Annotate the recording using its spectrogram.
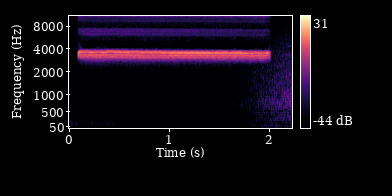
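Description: A referee's whistle blown in one long, steady, high-pitched blast lasting about two seconds, which cuts off abruptly.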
